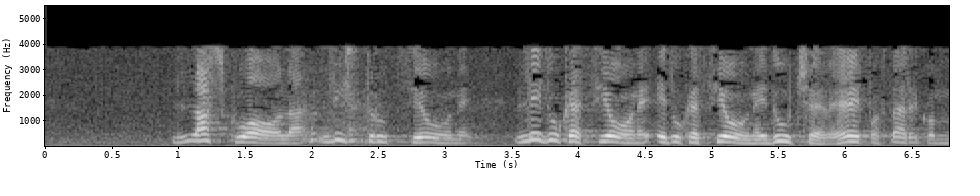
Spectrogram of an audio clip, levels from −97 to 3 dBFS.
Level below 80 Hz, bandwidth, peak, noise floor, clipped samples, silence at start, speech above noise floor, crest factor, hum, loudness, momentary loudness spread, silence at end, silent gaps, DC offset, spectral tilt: -62 dBFS; 4.1 kHz; -2 dBFS; -47 dBFS; under 0.1%; 0.95 s; 27 dB; 18 dB; none; -21 LUFS; 10 LU; 0 s; none; 0.5%; -10 dB/octave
